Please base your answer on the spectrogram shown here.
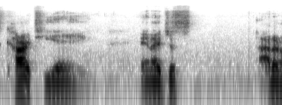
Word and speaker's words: Cartier: the top trim package for me is the Cartier and I know I pronounce it wrong because everybody lights up my comment section. It's Cartier.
